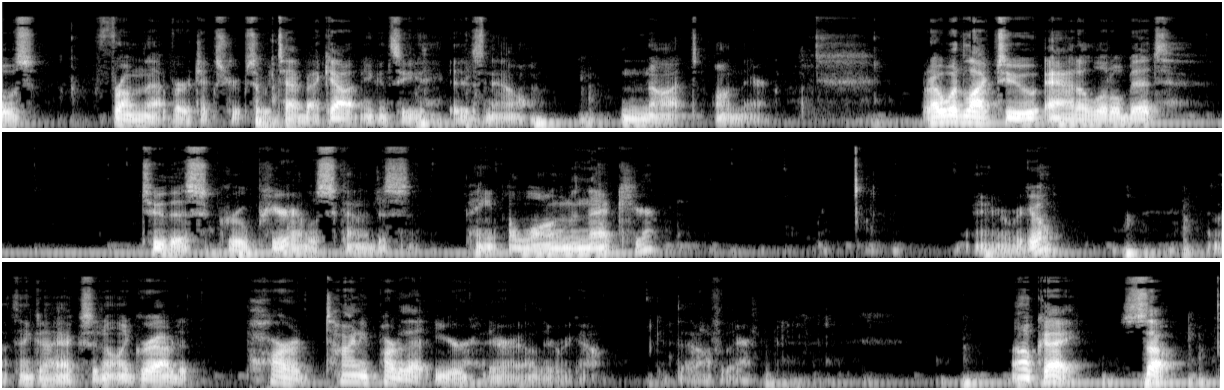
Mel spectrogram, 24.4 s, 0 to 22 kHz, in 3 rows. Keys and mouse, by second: 1.8 Tab, 2.2-5.8 middle drag, 7.2-9.8 drag, 9.8-11.8 middle drag, 10.4-15.8 drag, 11.8-17.6 middle drag, 16.0 click, 18.3-22.8 drag, 22.0-24.3 middle drag.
